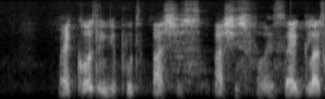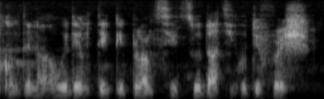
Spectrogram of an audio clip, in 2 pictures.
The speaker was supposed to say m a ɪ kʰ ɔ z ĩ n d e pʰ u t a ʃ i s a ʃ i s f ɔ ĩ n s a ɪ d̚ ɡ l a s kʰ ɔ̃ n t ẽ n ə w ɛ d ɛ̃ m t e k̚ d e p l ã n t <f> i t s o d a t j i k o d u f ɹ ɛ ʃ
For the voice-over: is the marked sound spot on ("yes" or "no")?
no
